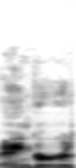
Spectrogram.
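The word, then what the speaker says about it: Ehinger: You know, they traded Charvarius Ward just ahead of the last preseason game for Parker Anger, is how you pronounce it.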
